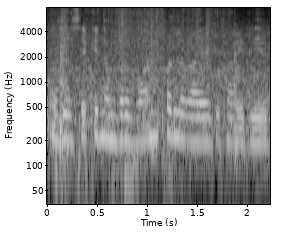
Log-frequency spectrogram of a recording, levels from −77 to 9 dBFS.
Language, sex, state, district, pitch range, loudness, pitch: Hindi, female, Chandigarh, Chandigarh, 190-210 Hz, -17 LUFS, 200 Hz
